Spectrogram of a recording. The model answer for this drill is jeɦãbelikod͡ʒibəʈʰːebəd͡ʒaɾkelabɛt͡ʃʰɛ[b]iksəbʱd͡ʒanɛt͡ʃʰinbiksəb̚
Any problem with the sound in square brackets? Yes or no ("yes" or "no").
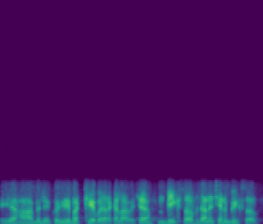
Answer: no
